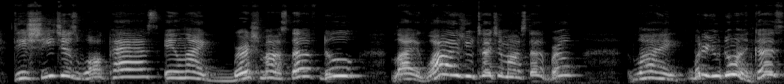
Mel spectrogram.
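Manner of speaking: offended, who touched my stuff; irritated disbelief. Retold or imitated. Irritated inner voice about brush.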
